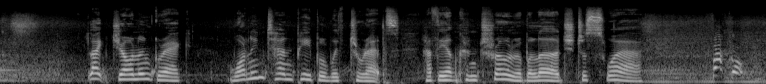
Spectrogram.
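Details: Adult narrator; normal speech.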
